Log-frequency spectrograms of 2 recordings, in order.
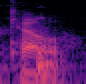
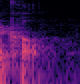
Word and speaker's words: Urquell: thought this was Pilsner Urquell. Urquell, because that's how you'd probably pronounce it in French. And then you showed up here and taught me right. So, that's Pilsner Urquell.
